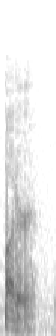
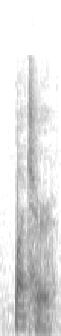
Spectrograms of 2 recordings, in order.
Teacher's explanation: Now notice where we write it with two T's in English that your tongue is producing a tap sound there rather than a full stop or plosive sound. So in North American English you say butter. Now as compared to in received pronunciation where you say butter, that involves a full t stop.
